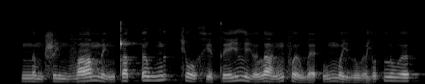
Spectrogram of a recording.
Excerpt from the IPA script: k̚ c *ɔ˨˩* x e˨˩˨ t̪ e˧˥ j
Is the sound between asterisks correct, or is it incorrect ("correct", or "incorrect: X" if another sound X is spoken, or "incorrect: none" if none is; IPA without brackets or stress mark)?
incorrect: o˨˩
